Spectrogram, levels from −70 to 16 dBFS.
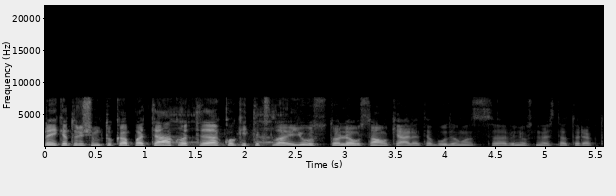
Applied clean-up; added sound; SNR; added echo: none; Burping, eructation; 17 dB; none.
